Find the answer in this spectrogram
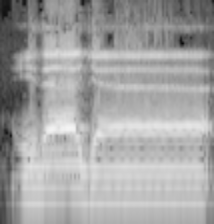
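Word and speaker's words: إذا جاء: Dan memang nanti ada variasi tertentu, tapi yang paling penting adalah usahakan kita istiqamah membacanya dengan panjang yang sama. Idza jaa, jangan sampai beda-beda panjangnya ya.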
